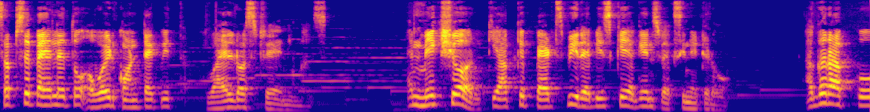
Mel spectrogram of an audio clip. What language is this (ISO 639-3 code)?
hin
